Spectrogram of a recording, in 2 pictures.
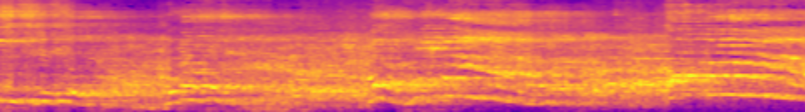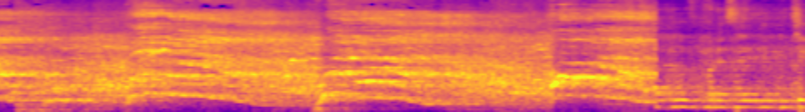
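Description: A large crowd shouts and cheers loudly.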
